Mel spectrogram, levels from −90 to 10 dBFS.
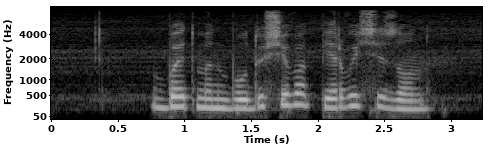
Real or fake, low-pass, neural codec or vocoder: real; 7.2 kHz; none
